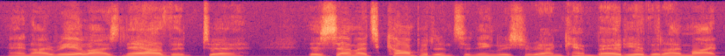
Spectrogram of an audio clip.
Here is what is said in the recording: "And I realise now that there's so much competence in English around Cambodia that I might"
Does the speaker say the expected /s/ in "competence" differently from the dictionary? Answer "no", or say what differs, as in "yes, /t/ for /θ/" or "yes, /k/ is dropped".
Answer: no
